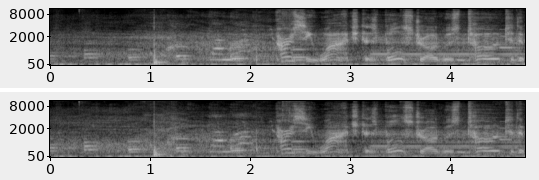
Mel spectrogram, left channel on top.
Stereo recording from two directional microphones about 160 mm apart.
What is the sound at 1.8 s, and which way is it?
Speech, 25° left (ahead or behind).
